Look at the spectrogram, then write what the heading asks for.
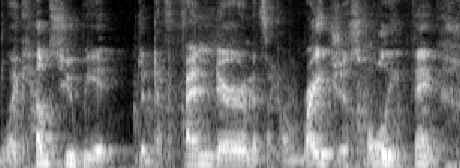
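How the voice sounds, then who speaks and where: At a moderate pace, a man speaks in a normal speaking voice pitched fairly high. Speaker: podcast host. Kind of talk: casual chat.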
